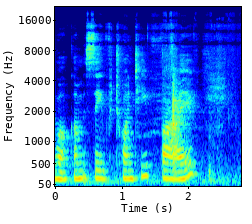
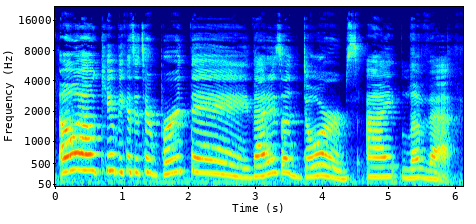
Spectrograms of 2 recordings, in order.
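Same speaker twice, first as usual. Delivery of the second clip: high, much louder squeal of delight; delighted gush; 3 semitones higher, 6 dB louder than usual. Real, not acted. Delighted by birthday card.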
